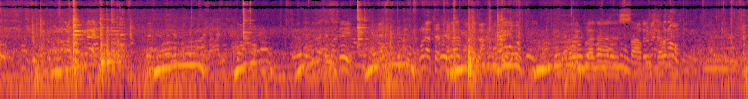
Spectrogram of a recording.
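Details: Cattle being unloaded from a truck in Indonesia; a run of short arched moos repeats about once a second, mixed with people talking, clinking metal and background music.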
